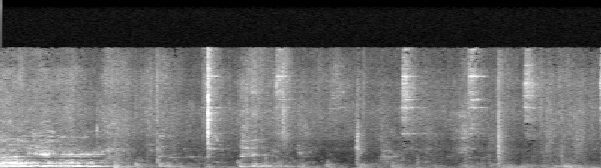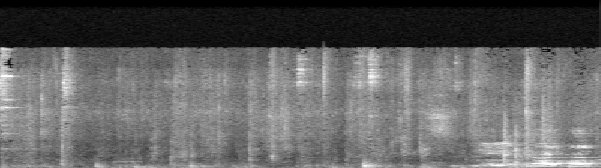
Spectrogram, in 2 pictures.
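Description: Voices sing a sustained chant in an echoing hall.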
